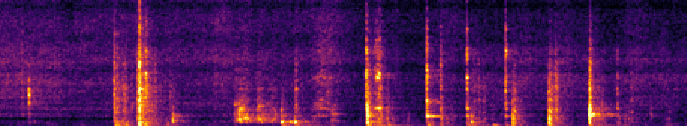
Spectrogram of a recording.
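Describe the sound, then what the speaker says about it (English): Garlic and onions fry in a pan with a soft steady sizzle, broken by repeated sharp scrapes and clinks of a utensil stirring against the pan, close by. "Now I'm just gonna get the garlic and onions brown up a little bit before I add the meat"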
